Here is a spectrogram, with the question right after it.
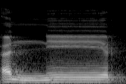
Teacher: dibaca dengan imalatu fathatin nun, imalah fathah nun, wal alif dan alif, sehingga kita baca An-Nir.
